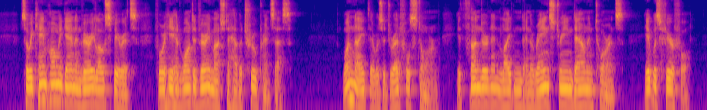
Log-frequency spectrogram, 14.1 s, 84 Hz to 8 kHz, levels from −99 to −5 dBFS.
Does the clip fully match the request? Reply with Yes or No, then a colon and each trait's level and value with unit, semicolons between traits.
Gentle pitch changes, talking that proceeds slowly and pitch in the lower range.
No: narrow, 2.3 semitones; average, 175 wpm; low, 100 Hz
